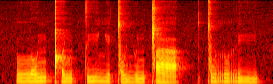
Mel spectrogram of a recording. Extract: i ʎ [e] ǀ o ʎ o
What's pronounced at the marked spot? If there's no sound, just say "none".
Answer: e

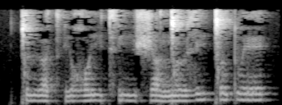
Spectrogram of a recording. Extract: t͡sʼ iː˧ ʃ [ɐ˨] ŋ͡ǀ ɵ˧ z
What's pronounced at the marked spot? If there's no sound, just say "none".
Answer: ɐ˧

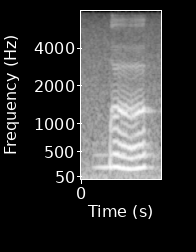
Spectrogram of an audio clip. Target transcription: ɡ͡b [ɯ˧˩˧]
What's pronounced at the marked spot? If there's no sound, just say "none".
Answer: ɤ˧˩˧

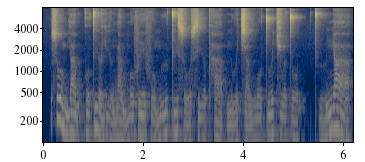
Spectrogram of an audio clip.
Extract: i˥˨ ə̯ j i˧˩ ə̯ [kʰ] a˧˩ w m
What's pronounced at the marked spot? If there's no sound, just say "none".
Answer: ŋ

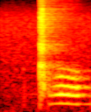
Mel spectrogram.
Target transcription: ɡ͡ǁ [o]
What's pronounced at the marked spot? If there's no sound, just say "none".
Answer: o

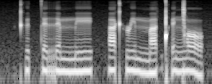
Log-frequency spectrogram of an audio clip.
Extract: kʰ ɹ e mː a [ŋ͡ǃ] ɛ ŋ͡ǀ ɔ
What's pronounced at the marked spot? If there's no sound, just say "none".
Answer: ǃʼ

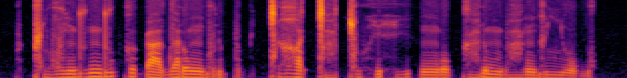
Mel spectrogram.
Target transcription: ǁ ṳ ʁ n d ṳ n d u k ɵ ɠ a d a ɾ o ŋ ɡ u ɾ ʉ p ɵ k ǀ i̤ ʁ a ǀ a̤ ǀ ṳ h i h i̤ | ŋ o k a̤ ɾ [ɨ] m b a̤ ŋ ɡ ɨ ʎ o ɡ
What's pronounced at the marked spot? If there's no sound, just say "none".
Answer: ɨ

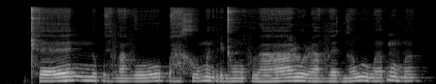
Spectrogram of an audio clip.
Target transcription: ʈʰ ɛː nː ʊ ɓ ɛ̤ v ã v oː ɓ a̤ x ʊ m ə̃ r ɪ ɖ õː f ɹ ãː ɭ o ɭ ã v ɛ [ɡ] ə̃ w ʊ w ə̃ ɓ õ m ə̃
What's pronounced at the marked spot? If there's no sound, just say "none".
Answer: ɡ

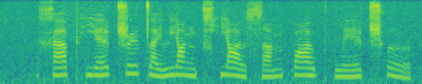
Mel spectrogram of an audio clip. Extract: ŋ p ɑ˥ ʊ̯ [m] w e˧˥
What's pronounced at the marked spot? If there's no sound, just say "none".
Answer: pʰ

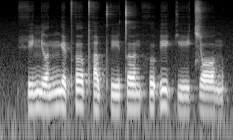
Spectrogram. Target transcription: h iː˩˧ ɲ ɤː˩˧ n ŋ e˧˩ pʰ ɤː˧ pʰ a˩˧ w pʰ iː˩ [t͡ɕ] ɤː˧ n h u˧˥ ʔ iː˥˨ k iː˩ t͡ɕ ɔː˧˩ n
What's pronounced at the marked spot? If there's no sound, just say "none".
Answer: t̪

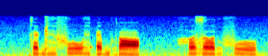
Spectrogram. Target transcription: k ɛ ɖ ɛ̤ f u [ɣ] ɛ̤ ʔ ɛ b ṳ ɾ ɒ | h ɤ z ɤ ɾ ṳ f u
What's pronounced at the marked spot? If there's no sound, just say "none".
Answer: w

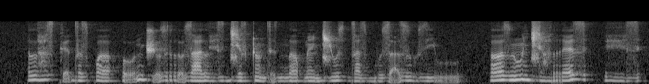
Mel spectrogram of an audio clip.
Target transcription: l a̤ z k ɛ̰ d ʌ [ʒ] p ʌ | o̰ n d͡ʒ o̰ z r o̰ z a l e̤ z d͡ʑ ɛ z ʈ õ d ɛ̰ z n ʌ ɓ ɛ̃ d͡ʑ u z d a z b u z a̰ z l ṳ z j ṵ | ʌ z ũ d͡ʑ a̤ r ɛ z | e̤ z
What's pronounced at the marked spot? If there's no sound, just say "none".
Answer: z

